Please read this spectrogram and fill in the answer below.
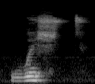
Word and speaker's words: wished: It's supposed to be wished, wished with a t sound.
